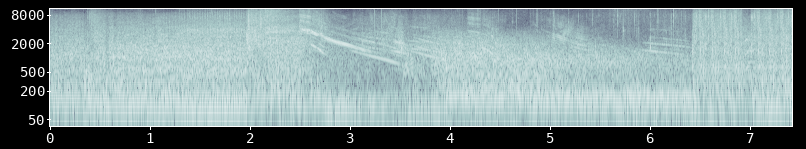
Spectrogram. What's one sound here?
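A tank engine rumbles low nearby.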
